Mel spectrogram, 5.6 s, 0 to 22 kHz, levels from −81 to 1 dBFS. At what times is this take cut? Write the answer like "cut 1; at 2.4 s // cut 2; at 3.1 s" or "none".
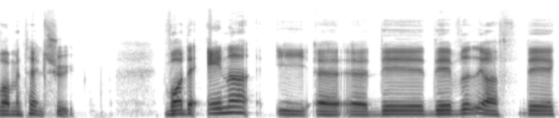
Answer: none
